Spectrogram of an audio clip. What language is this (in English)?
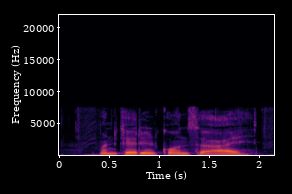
Chhattisgarhi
